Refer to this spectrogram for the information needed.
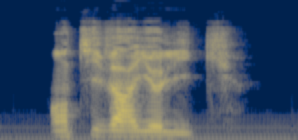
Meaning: antivariolous, antismallpox
- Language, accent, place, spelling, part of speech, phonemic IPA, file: French, France, Lyon, antivariolique, adjective, /ɑ̃.ti.va.ʁjɔ.lik/, LL-Q150 (fra)-antivariolique.wav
